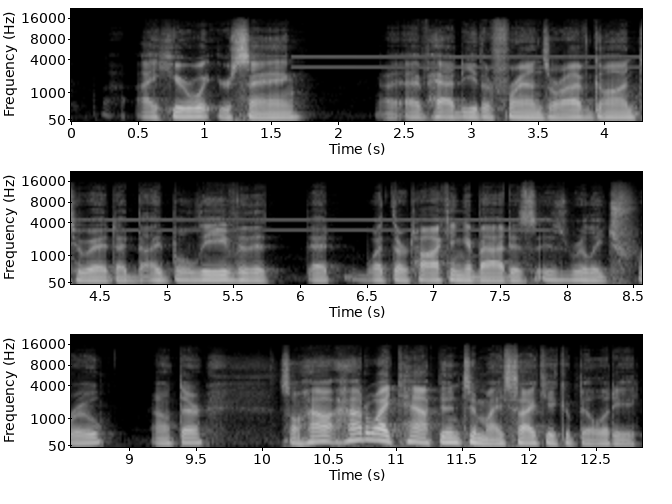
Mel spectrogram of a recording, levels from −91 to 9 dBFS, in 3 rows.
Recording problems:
high-pitched whine; faint; from 1.5 to 8 s; 4.5 kHz, 25 dB below the speech

